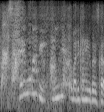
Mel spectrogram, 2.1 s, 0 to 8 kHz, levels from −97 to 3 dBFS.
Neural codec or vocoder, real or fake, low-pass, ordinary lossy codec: codec, 16 kHz, 0.8 kbps, ZipCodec; fake; 7.2 kHz; Opus, 16 kbps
